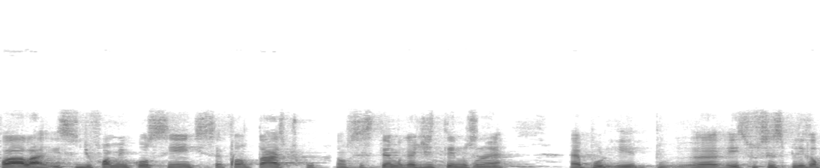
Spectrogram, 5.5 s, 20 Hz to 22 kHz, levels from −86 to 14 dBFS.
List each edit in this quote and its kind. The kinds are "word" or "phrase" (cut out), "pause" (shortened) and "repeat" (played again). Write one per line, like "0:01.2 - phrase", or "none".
0:02.2 - pause
0:03.1 - word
